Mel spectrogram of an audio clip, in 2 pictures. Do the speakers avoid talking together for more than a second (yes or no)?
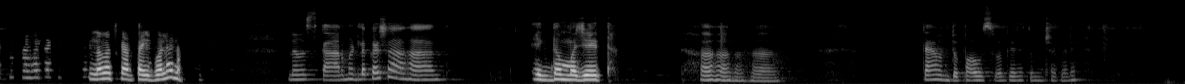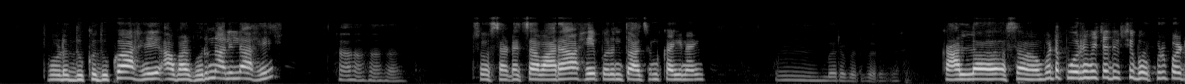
yes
